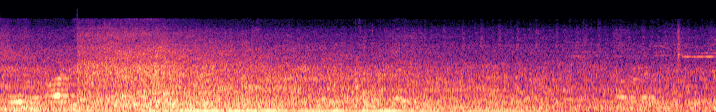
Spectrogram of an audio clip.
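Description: A car engine hums nearby.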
